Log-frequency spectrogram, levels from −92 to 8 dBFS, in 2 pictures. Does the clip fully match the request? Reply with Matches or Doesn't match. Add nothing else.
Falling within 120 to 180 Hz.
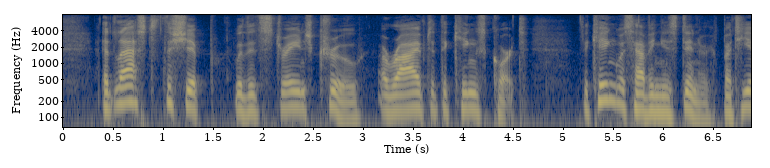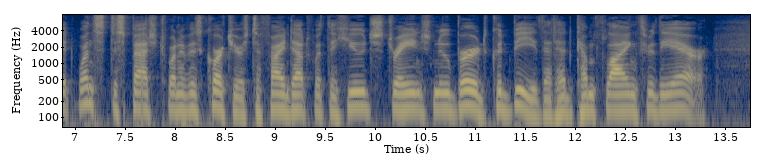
Matches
